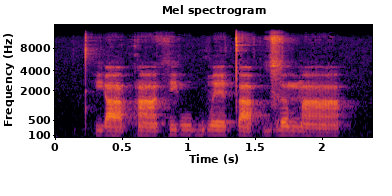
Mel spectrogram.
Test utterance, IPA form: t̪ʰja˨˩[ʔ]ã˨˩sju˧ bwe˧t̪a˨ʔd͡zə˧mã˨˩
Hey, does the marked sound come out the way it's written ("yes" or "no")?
no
